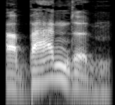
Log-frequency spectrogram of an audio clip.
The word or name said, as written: abandon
